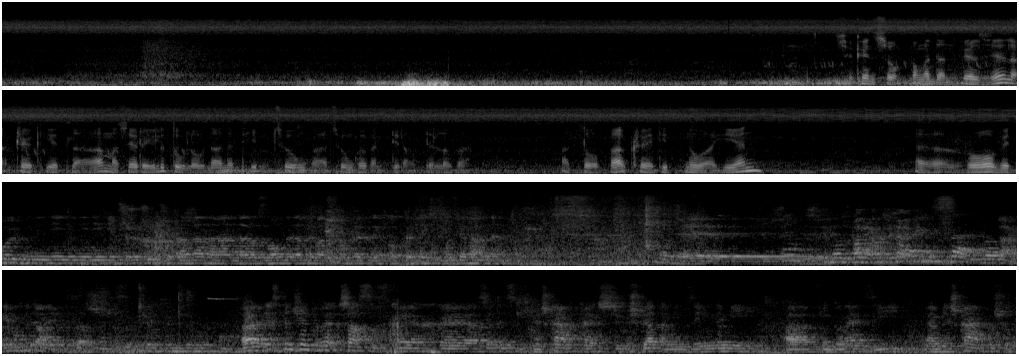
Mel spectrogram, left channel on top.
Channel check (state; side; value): different; both; correlation 0.00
